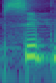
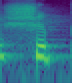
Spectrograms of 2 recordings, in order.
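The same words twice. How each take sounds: First: सिप starting on a plain s; wrong pronunciation. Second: Said in the usual way. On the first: Shown as a demonstration. Teacher quotes what many people read, mispronounced सिप. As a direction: say ship as सिप. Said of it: "सिप नहीं पढ़ेंगे". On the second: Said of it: "शिप पढ़ेंगे".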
